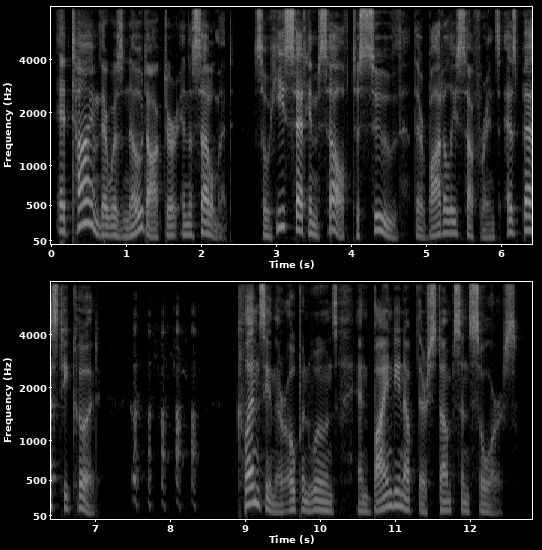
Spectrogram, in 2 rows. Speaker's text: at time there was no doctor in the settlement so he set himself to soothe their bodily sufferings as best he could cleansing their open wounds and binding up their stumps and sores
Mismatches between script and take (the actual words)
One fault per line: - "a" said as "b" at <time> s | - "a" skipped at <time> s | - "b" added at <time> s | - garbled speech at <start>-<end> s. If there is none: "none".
none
